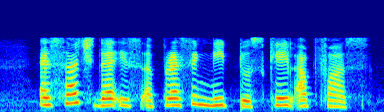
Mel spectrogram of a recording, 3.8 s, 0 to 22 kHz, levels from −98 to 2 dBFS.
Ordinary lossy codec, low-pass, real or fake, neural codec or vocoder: none; 5.4 kHz; fake; codec, 16 kHz in and 24 kHz out, 2.2 kbps, FireRedTTS-2 codec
